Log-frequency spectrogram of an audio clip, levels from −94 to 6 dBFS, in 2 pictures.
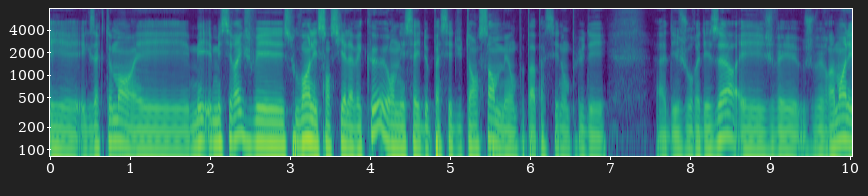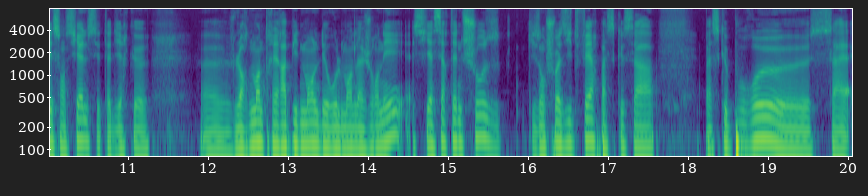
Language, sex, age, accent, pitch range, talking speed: French, male, 30-49, French, 90-110 Hz, 235 wpm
